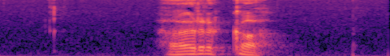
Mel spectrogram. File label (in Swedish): "hôrkâ", daladialekt; Uttal; gagnsmal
